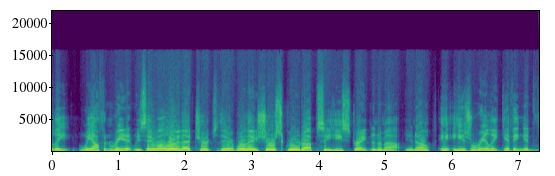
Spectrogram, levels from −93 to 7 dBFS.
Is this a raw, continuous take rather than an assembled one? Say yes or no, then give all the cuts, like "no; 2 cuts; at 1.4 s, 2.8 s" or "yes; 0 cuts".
no; 1 cut; at 5.7 s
